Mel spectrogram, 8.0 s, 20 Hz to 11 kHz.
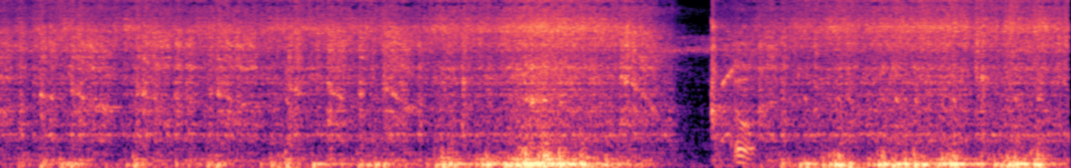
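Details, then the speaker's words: Ford Mustang 4.6 SOHC V8, rebuilt with cams after a bad head gasket, new fuel pump, first start: hunting, stumbling, loping idle; rough idle because the throttle plenum blade was set incorrectly, fixed later. "The blade on the throttle plenum was not set correctly, hence the idle issues that was fixed later."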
